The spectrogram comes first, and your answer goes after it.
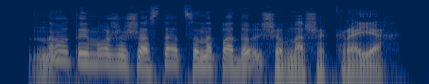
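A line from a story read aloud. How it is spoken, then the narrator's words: Chuckling. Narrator (Russian): хохотнул я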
